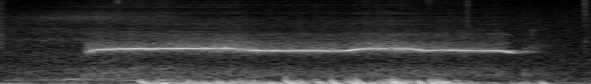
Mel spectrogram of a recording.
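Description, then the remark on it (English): A man whistles a long, steady note that barely changes in pitch, held for about two seconds over a low, rumbling background noise, with no talking. “And he's whistling.”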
